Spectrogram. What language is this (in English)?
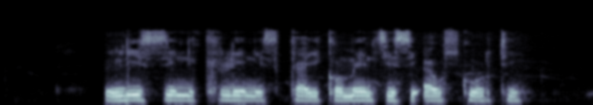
Esperanto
